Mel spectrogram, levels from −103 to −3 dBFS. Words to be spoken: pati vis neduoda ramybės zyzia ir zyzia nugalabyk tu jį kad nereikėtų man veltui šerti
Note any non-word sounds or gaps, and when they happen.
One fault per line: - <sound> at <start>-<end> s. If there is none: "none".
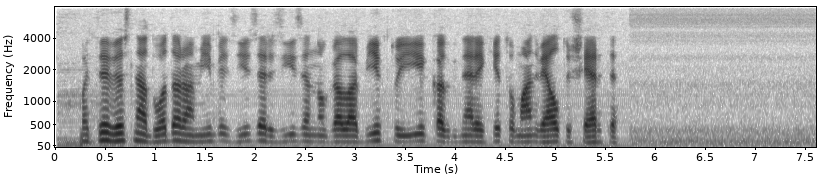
none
